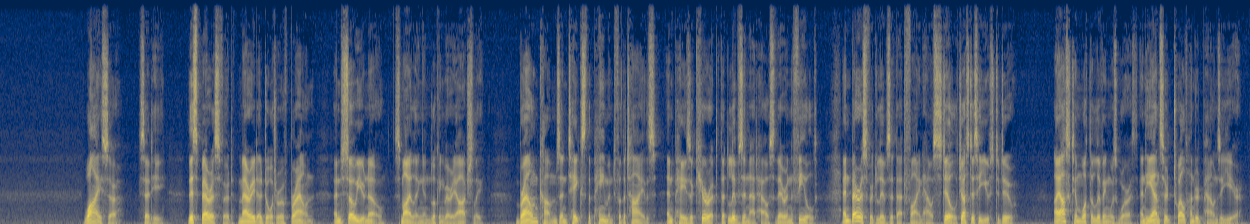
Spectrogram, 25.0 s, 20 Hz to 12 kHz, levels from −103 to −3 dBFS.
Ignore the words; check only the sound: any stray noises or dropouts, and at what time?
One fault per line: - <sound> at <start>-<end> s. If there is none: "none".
none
